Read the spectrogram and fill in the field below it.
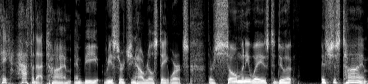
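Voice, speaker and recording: In an unremarkable speaking voice with an American accent, someone speaks at a fairly slow pace with lively intonation and very even loudness on a very clean recording with a silent background. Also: man, medium pitch for a man. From California. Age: 50s. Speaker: real estate investor. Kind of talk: casual chat.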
